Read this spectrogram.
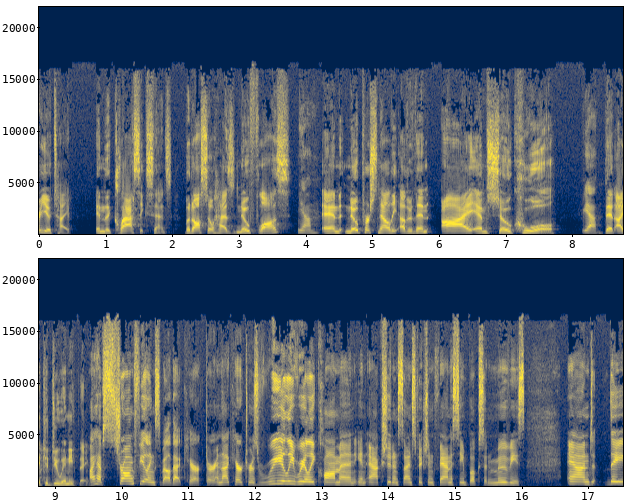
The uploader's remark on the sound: Live-audience session. This episode was recorded live at LTUE.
